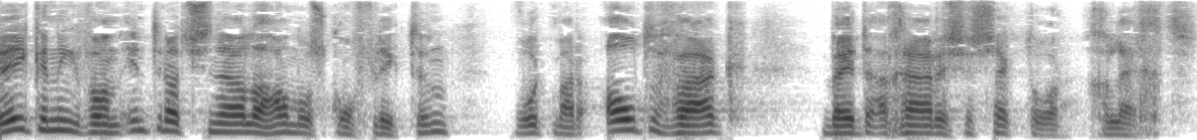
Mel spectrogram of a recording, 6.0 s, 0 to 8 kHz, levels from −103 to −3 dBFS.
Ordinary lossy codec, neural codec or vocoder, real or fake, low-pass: none; none; real; none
